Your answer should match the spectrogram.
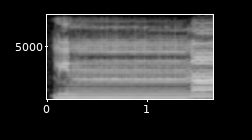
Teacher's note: ada hukum alif lam yang dinamakan dengan alif lam syamsiah sebab ada alif lam yang menghadapi huruf Syamsiah yaitu Nun maka alif lam tidak dibaca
